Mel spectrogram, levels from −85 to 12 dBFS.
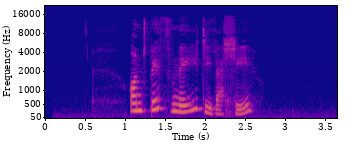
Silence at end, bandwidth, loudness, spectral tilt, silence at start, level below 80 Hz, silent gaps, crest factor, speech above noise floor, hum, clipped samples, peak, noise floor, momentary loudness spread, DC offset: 1.05 s; 15.5 kHz; -30 LUFS; -5 dB/octave; 1.05 s; -70 dBFS; none; 20 dB; 37 dB; none; under 0.1%; -12 dBFS; -66 dBFS; 10 LU; under 0.1%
